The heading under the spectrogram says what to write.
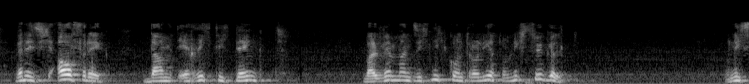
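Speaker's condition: No condition

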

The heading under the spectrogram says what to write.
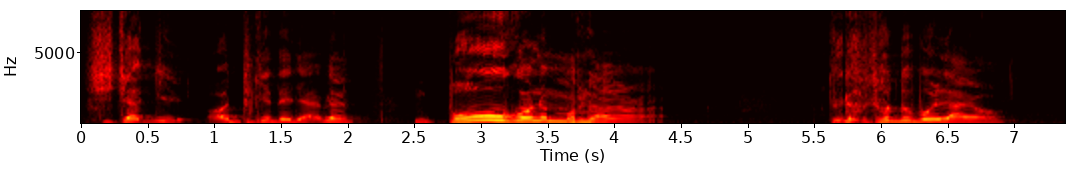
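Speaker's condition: Cerebral palsy; may need reoperation

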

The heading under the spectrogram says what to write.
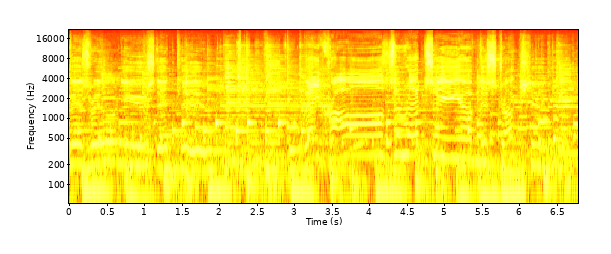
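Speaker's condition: No condition

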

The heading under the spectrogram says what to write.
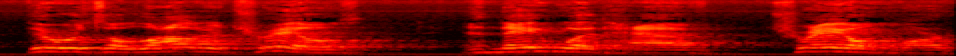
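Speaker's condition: ALS; ALS diagnosed this past spring, no cure, affects speaking, swallowing, walking; emergency room visit after aspirating breakfast, only shallow breaths, could not breathe deeply; talking sounds funny and goofy, frequent aspiration when eating

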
